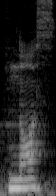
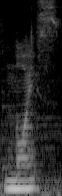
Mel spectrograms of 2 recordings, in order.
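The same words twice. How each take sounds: First: The vowel is a plain 'o' sound. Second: The vowel becomes the diphthong 'oi'.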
